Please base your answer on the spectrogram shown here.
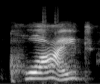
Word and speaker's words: quite: always mix up quit quite quiet look quit one syllable like i quit my job white like he's quite tall yeah again one syllable now listen to two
